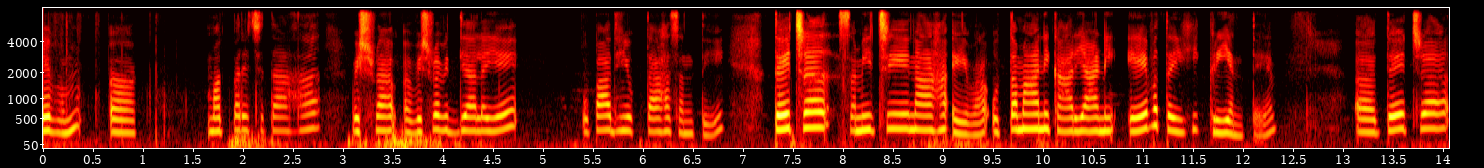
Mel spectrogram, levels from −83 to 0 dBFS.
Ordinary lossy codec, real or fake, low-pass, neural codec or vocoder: none; real; 7.2 kHz; none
